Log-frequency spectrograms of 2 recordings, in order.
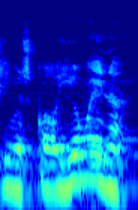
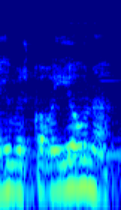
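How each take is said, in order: First: The name has a Y sound and an 'oi'. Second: The name has a Y sound and plain 'o'. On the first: This is the Yiddish form of the name. "But in Yiddish, he was called Joina" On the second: This is the German form of the name. "in public school in Germany, he was called Jonah"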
